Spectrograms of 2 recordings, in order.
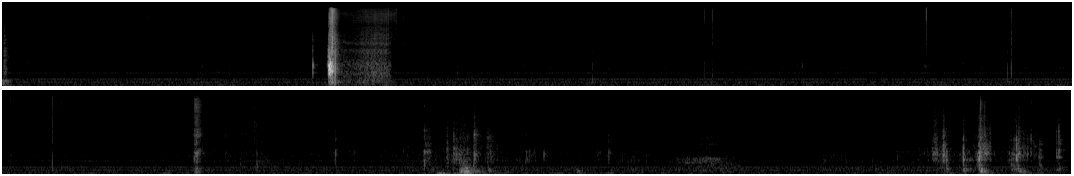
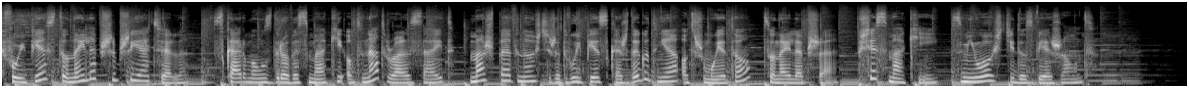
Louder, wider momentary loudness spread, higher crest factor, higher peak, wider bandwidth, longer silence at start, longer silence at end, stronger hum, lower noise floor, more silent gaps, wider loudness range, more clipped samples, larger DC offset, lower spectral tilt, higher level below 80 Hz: second, -31 LUFS vs -15 LUFS; first, 33 LU vs 6 LU; first, 38 dB vs 16 dB; about the same, -2 dBFS vs 0 dBFS; second, 16.5 kHz vs 19.5 kHz; about the same, 0 s vs 0 s; about the same, 0.5 s vs 0.5 s; neither; first, -64 dBFS vs -50 dBFS; neither; first, 27 LU vs 1 LU; neither; neither; second, -2 dB/octave vs -4 dB/octave; second, -66 dBFS vs -30 dBFS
